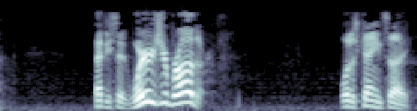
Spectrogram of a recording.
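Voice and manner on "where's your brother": high, loud call for the missing brother; God calling out. Acted. God calling for Abel to Cain, a loud high call. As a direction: call out Where's your brother? like searching.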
